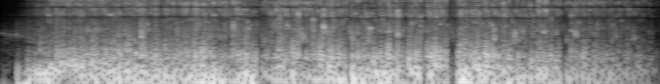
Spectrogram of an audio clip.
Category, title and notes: Sound effects > Human sounds and actions
Sipping from a Cup of Tea
Sipping from the morning cup of tea and making as much noise as possible
cup, drink, liquid, sip, sipping, tea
